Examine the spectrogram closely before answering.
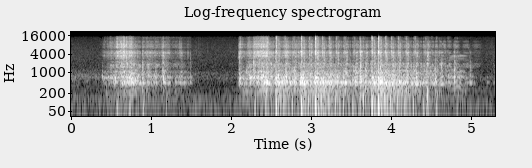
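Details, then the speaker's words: Murray 20-inch 3.75 hp push mower, long dormant with stuck-open intake valve freed, new carb diaphragm, primed, tank cleaned: two recoil pulls, quick whirring compression strokes that die without catching; cranks but won't start, owner suspects wet or fouled spark plug. "the plug's got a lot of water on it or it might be fouled i'm going to try a couple more times and then we're going to switch the plug out if it doesn't work"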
